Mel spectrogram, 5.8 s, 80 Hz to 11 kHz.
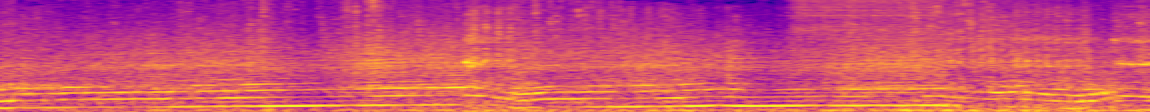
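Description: A rally car in Dirt Rally 2.0 on a New Zealand gravel stage slides through a tight corner under handbrake, engine droning and shifting pitch while tires scrub and skid loudly, with a short revving rise near the end.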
